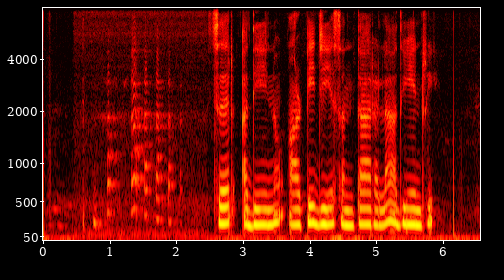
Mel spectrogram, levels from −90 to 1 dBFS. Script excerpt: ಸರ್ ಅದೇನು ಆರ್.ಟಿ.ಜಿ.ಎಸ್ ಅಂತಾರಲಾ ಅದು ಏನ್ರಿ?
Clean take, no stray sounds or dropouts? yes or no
no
